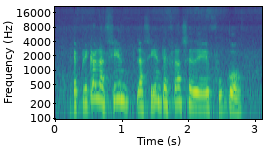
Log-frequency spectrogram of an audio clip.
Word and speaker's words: Foucault: Sí, se escribe raro, ¿no? Pero se dice Foucault, es sencillo.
